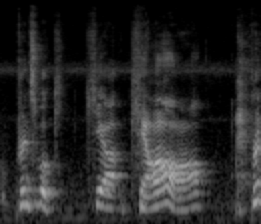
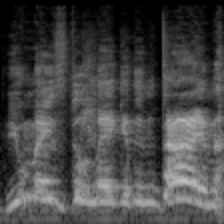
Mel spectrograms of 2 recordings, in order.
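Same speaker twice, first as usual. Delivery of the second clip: Watto voice; 5 semitones higher, 6 dB louder, slower than usual. Acted. Keeps reading game lines as Watto.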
